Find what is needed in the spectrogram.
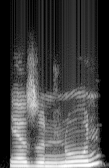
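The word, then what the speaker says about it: يظنّ: Yazunnun, they think. No, no, please stop. Tazun, Please stop, sister. Look, noon has a shad, so you have to pronounce two noon. Yazunnu. Yazunnuna. See, there are two noon.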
